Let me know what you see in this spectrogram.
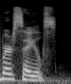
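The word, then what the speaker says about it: Versailles: Walter Grieves vivía en Versalles, Kentucky, pronunciado Versales, porque los quentianos no creen que los franceses deban tener la última palabra sobre nada.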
